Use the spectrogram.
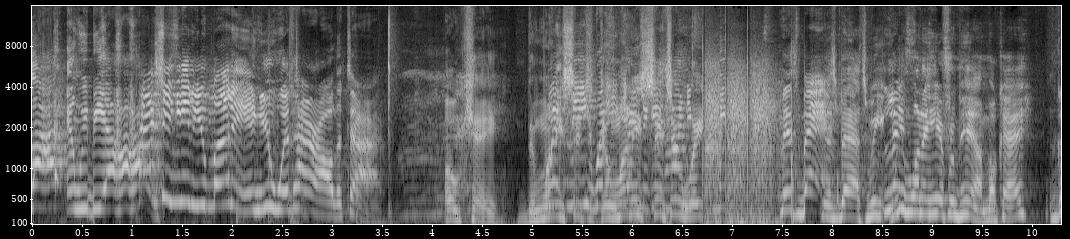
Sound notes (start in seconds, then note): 6.6 gavel banging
